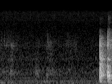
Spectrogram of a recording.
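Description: A wicker basket crashes down with a loud thump.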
